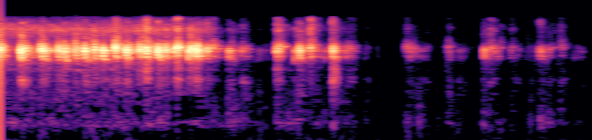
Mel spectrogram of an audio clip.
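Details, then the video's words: Fingernail-sized Blanchard's cricket frog calling in breeding season, late hot summer: a fast run of glassy, marble-like clicks for over a second, then sparse, irregular single ticks with gaps, and a final loud click, no other sounds present. "the call of the Blanchard's cricket frog. And"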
